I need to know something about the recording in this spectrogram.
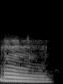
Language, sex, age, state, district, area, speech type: Odia, male, 45-60, Odisha, Gajapati, rural, conversation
